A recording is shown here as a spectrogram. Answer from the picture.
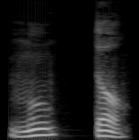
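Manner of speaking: Mu, a pause, then do, each syllable spoken carefully; spoken slowly. A narrator's reading. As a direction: say Mu do slowly to get it right. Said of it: "I speak it slow so as to get it right".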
